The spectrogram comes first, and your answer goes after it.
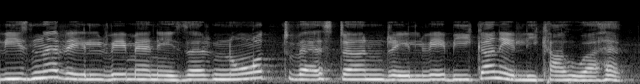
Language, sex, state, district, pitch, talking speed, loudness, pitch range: Hindi, female, Rajasthan, Bikaner, 225 Hz, 95 wpm, -11 LUFS, 210-245 Hz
